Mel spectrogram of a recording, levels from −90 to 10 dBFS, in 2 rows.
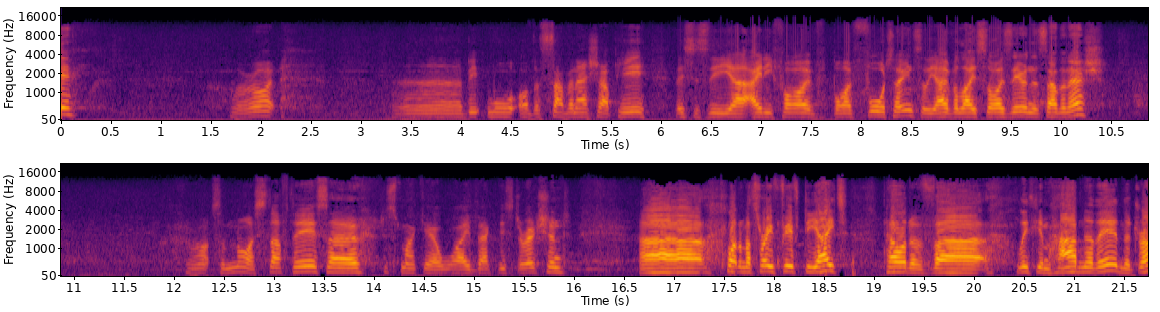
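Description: From 5.59 s to 11.60 s the audio carries a steady ticking buzz at 46.9 Hz, the signature of a filter restarted on every block. The filter discards its internal state at each block boundary and starts again from silence, so every block opens with a small transient. Those transients repeat at the block rate, which fits a 1024-sample block, and they grow and shrink with the level of the sound.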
